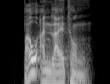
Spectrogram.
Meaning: construction manual
- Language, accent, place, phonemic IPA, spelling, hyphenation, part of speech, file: German, Germany, Berlin, /ˈbaʊ̯ʔanˌlaɪ̯tʊŋ/, Bauanleitung, Bau‧an‧lei‧tung, noun, De-Bauanleitung.ogg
